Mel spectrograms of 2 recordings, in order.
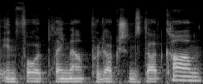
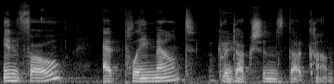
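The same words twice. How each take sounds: First: It is said at a normal, quick pace. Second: It is said slowly and carefully.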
